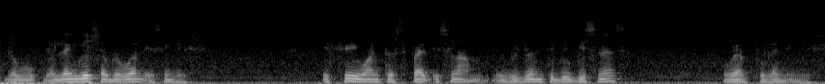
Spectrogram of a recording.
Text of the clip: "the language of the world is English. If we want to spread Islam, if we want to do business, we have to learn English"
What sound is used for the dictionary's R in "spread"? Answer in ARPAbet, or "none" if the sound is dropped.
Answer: none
